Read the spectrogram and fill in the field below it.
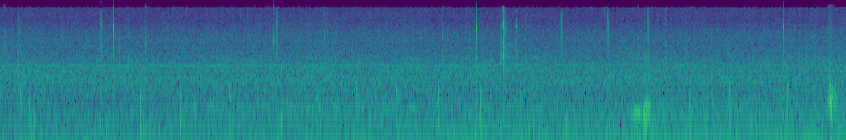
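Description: Footsteps tap steadily on a hard floor.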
